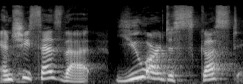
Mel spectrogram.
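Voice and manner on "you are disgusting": contempt dripping with venom, disgusted. Acting out a woman's reaction to a fart: imitating venomous disgust. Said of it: "With lots of venom in her voice".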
